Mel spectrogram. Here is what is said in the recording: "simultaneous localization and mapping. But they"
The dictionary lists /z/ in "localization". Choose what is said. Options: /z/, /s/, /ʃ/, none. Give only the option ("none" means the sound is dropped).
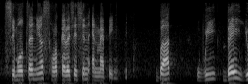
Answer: /s/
